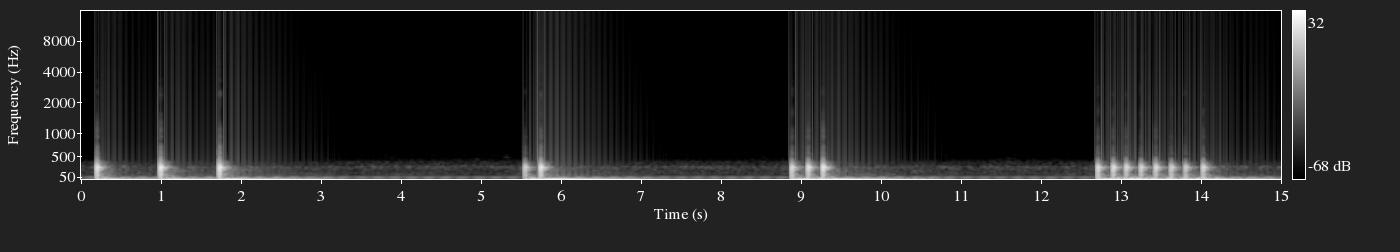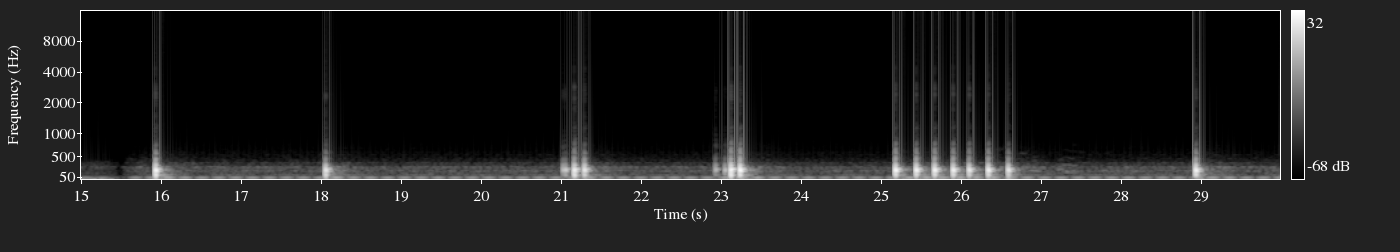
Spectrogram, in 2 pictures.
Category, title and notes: Sound effects > Objects / House appliances
METLTonl GEOFONE Refrigerator Taps with Hum Rmoved
Motor hum removed in iZotope RX
fridge, geofone, hit, hitting, impact, kitchen, metal, refrigerator, sfx, strike, striking, tap, tapping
